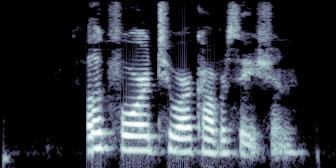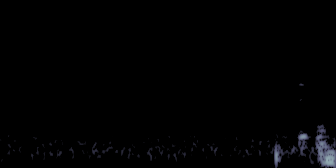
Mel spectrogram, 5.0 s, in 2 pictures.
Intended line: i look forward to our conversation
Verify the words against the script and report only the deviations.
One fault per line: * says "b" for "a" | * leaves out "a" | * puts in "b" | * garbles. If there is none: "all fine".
all fine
